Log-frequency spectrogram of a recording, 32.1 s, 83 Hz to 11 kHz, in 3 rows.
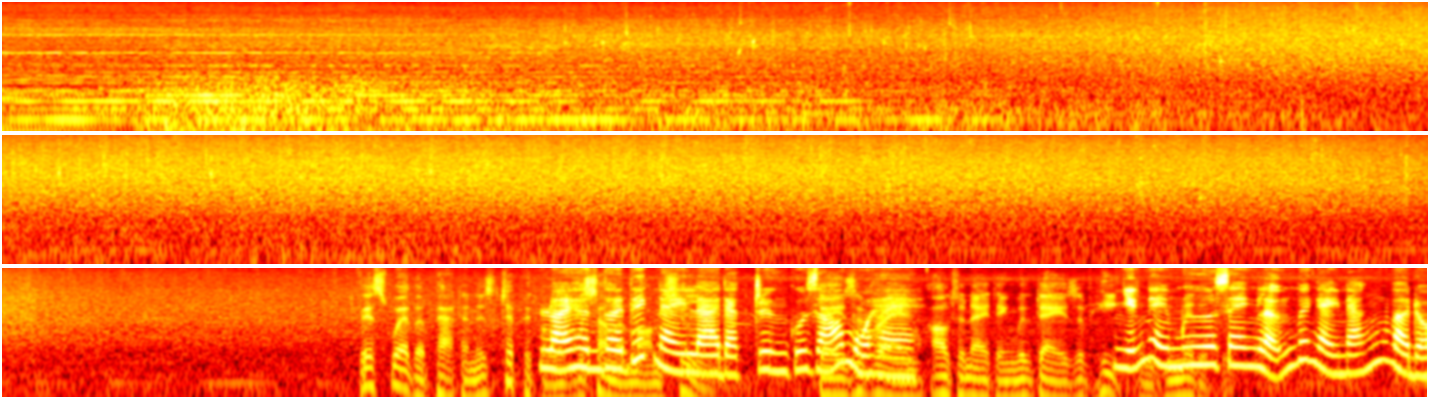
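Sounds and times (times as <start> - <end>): background music: 0.0 - 7.8, 25.4 - 28.4, 29.7 - 32.0
rain falling on marsh water: 1.3 - 26.7.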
